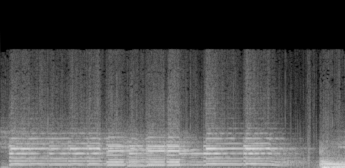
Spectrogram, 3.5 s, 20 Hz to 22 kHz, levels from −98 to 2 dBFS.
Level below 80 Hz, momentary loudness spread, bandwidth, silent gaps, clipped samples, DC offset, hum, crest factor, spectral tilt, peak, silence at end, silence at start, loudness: -42 dBFS; 5 LU; 15.5 kHz; none; under 0.1%; 0.2%; none; 14 dB; -4 dB/octave; -6 dBFS; 0 s; 0 s; -18 LUFS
